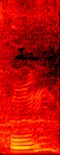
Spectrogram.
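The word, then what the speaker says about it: 桶: beda ya pelafalannya ya kalau Hong dalam bahasa Mandarin di pinyinnya itu t-nya jadi th bacanya terus o-nya itu seperti lebih ke u sedikit ya jadi tung gitu ya oke bukan tong kayak tong sampah begini Bukan loh ya teman-teman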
